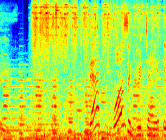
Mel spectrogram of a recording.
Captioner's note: coins jingling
